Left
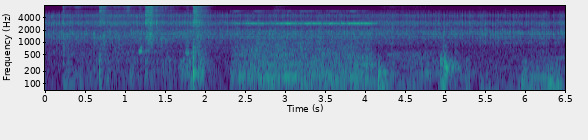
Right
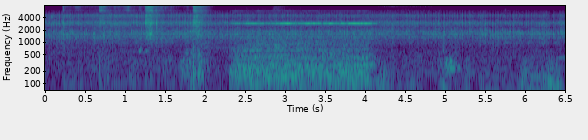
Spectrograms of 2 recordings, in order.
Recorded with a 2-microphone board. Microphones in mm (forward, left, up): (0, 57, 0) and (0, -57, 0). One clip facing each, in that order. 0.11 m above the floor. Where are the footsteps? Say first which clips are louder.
Left 4 dB; 25° left (ahead or behind), 1.6 m.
